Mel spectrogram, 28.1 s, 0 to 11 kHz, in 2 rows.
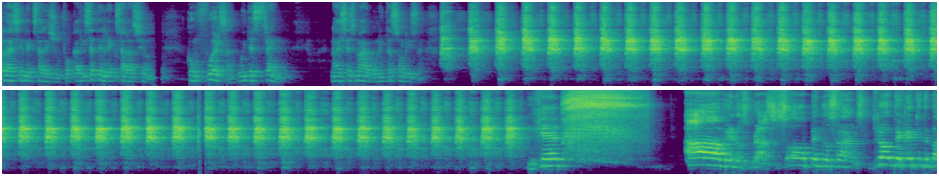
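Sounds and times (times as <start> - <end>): man panting forcefully: 6.6 - 23.1.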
